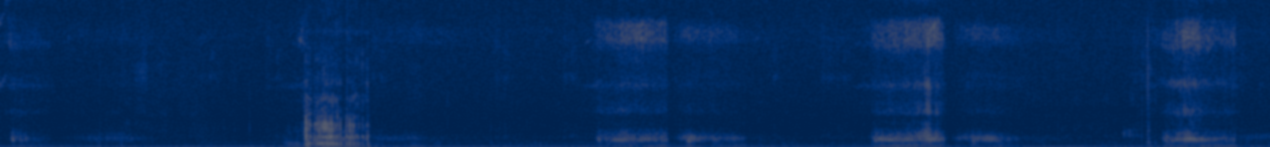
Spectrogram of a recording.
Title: Cute Boston terrier dog Yoda sleeping like a baby and snoring 😴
